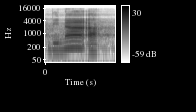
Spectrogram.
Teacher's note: Ini dibaca panjang boleh 4 atau 5 harokat, harus konsisten dengan nafas. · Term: mad wajib muttasil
